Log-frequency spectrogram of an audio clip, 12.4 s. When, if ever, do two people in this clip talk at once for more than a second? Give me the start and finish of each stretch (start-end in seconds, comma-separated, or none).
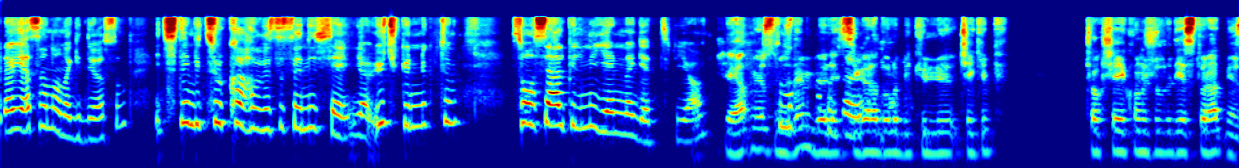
none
